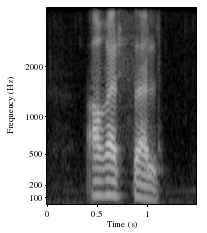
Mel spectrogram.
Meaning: to supplicate, to beseech, to entreat, to implore
- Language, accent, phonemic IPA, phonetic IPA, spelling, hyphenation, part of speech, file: Armenian, Eastern Armenian, /ɑʁeɾˈsel/, [ɑʁeɾsél], աղերսել, ա‧ղեր‧սել, verb, Hy-աղերսել.ogg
